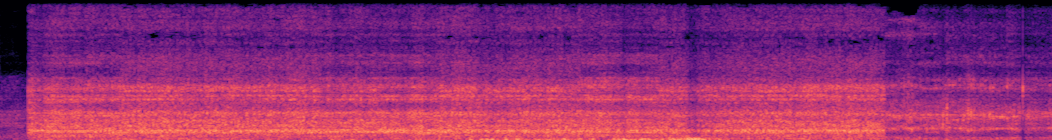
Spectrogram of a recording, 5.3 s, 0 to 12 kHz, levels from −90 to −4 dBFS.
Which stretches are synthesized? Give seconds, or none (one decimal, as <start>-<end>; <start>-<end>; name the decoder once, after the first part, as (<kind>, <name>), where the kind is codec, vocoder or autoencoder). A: 0.0-0.6 (codec, SNAC); 1.6-2.2; 2.9-3.3; 4.6-5.3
